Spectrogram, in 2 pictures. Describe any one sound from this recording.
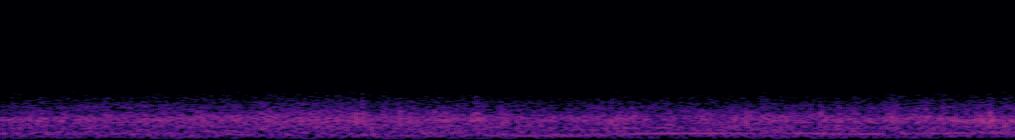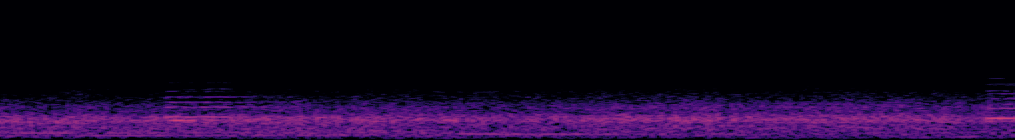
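A car engine hums steadily in slow traffic.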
